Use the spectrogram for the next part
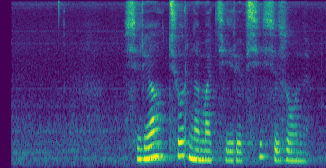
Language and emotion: Russian, sad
